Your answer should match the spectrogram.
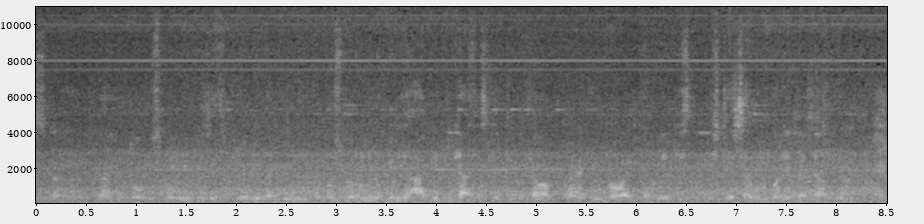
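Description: Faint, off-microphone speech, as from a person asking a question across a room, over a steady low background hum.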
